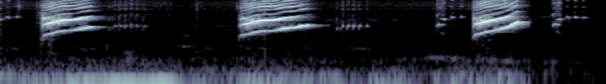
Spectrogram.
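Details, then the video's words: Canary used as a lure for young canaries learning to sing. Three separate bursts of rising, sweeping whistled notes arrive about two seconds apart, with quiet between them. "Kenari Gacor speed Rapat WIT Wit Tajam Cuit cuit ngeroL, pancingan kenari PAUD BELAJAR BUNYI"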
